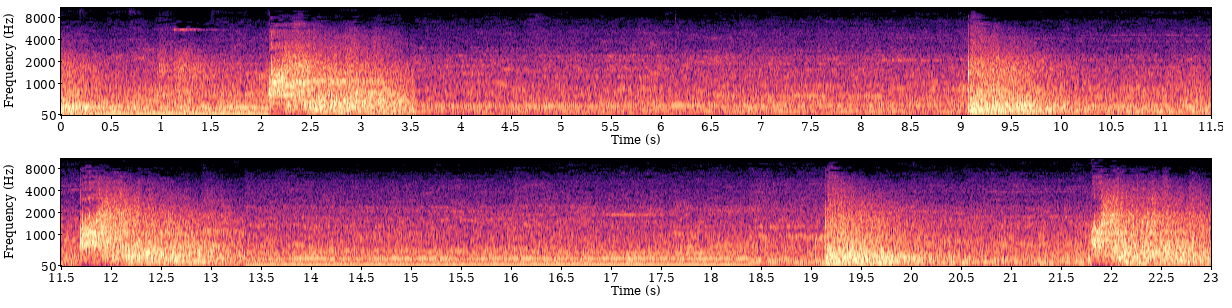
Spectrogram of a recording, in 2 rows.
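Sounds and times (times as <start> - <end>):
bowling pins crashing: 0.0 - 3.6, 9.0 - 13.4, 18.5 - 23.0
steady low hum: 0.0 - 23.0.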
